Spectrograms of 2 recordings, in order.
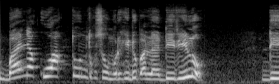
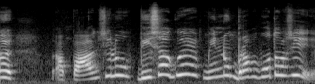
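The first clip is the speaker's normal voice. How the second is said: higher, cocky bragging friend, slowed at first; mock show-off friend; 6 semitones higher than usual. Friend brags about how many bottles, cocky tone. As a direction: play the boastful drinker who can't say no.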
